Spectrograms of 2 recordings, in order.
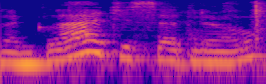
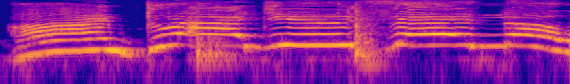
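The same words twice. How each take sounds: First: Said in the usual way. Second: Very high, drawn-out squealing yell; exultant shout. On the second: Real, not acted. Reader hears client's no, shrieking with excitement. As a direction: belt it out slowly, word by word.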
